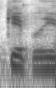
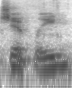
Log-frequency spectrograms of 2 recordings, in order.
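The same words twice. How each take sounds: First: It begins with a hard G sound. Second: It begins with a J sound. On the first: The speaker calls it right. "Ghibli with a G and not J" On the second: The speaker calls it wrong. "Ghibli would probably be a J"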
